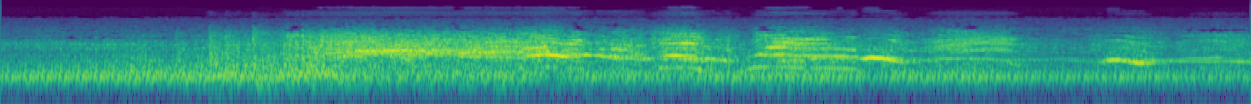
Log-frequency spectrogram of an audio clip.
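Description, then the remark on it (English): A crowd of people, including women and children, screams and shouts in panic, rising and falling cries piling over one another, over a steady low engine drone as a boat runs down another boat carrying them. “you ran down that boat. Yeah, I know. There were women on it. And kids.”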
